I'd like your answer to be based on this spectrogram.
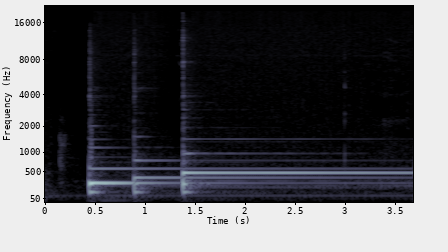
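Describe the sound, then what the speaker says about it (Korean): Three bell-like harmonics plucked at the twelfth fret of an acoustic guitar, one after another, each ringing on with a clear chime and slowly fading, alone in quiet. "어쿠스틱 기타의 12플랫에서 나는 하모닉스 소리입니다"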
